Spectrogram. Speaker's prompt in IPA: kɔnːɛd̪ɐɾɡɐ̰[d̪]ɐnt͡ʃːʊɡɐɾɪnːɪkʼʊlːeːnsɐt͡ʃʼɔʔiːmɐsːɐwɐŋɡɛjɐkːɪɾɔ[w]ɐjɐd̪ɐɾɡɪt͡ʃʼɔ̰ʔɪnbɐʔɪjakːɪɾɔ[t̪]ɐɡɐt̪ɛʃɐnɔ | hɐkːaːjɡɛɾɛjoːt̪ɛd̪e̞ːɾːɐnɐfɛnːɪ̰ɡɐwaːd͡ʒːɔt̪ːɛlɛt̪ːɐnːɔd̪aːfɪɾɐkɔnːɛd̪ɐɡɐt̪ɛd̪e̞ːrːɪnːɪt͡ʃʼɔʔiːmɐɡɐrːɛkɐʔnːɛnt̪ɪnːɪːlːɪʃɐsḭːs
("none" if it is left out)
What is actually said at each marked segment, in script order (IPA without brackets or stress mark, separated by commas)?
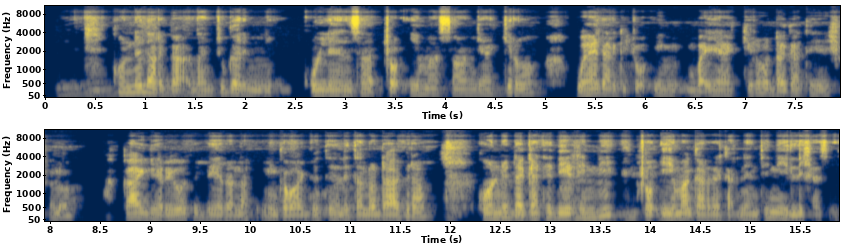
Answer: d̪, w, d̪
